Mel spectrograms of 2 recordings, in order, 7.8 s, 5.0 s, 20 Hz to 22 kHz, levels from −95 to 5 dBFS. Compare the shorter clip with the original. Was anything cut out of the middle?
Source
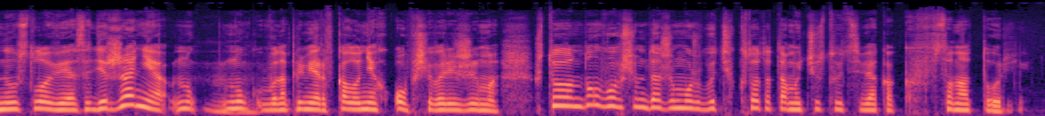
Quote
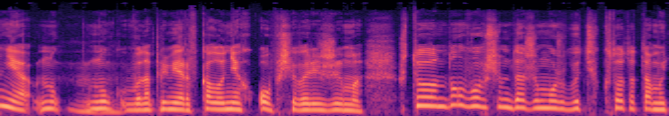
no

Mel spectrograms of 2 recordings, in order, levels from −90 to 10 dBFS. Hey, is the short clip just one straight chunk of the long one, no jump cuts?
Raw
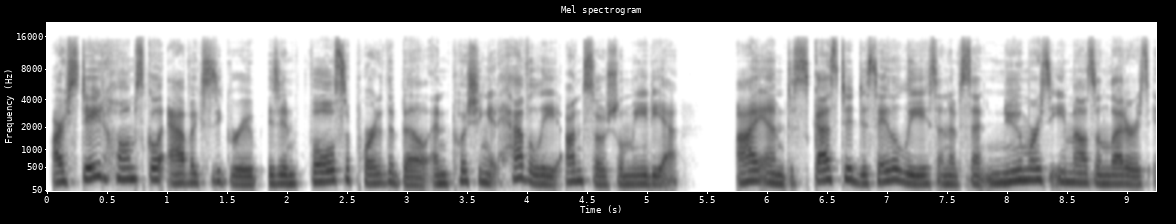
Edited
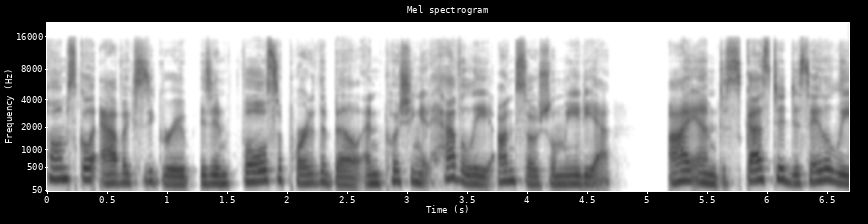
yes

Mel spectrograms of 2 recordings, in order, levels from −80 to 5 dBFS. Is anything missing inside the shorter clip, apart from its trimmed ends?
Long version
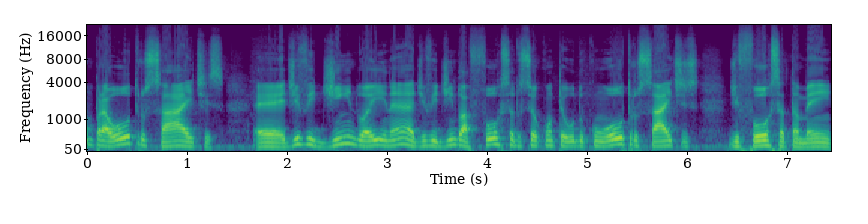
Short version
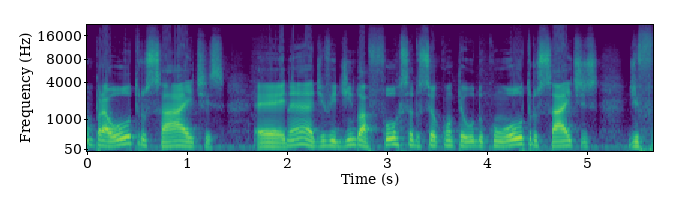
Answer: yes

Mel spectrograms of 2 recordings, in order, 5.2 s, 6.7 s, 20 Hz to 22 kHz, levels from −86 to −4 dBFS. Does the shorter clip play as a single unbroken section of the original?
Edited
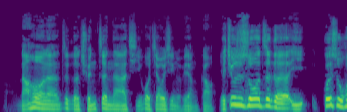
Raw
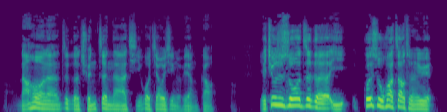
no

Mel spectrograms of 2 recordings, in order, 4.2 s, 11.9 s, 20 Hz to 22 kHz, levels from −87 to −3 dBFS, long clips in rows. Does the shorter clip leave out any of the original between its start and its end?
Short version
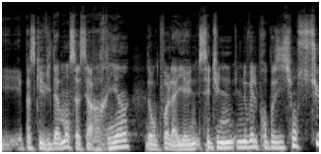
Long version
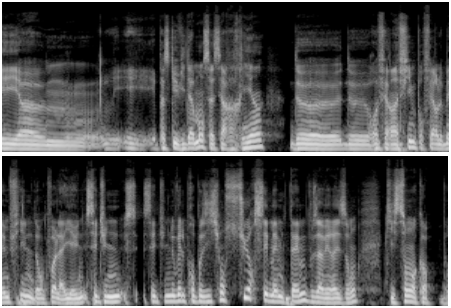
yes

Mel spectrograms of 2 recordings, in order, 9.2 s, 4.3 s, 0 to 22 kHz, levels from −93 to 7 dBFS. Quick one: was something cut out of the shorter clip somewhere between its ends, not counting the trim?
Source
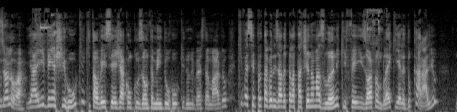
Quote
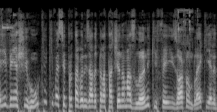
yes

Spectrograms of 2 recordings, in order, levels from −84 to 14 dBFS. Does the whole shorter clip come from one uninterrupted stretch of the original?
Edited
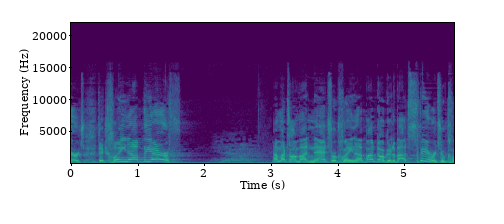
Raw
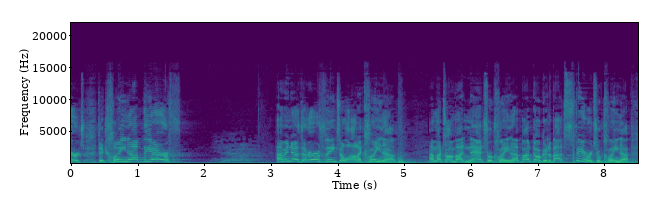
no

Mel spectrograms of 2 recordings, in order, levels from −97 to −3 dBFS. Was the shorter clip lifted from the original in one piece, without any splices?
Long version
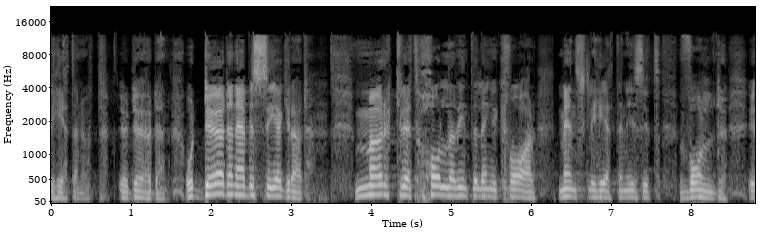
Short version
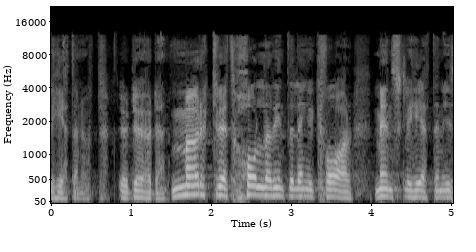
no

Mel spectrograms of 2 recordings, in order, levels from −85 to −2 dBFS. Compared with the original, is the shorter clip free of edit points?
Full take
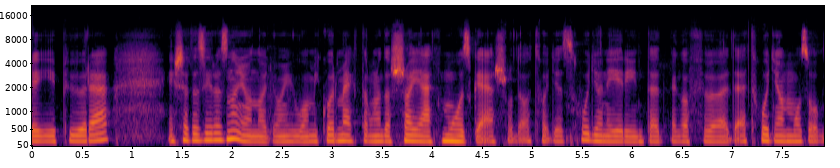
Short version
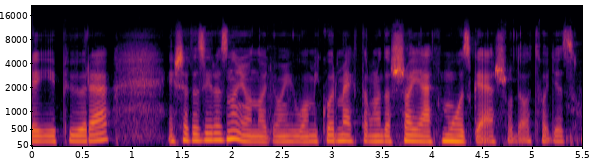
yes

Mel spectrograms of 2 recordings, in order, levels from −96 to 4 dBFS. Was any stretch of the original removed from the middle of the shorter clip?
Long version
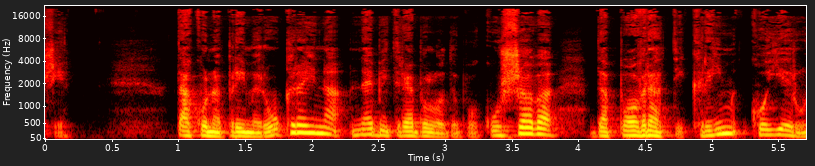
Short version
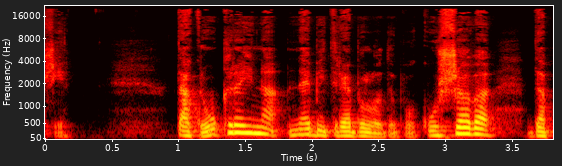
yes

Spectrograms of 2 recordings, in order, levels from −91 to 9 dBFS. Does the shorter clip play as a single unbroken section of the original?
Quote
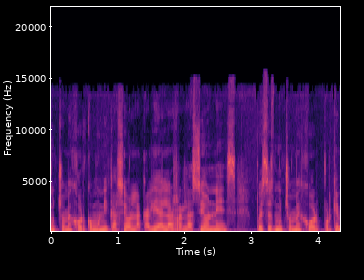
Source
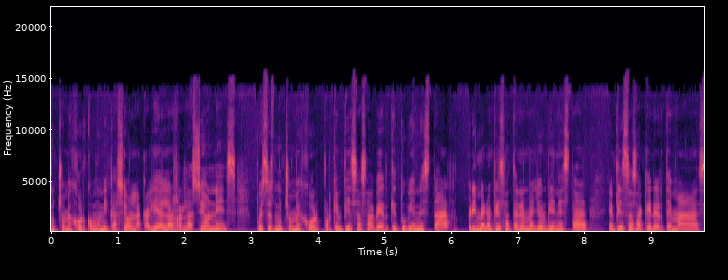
yes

